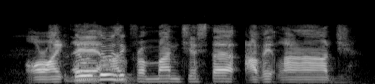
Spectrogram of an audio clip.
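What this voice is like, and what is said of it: Robotic put-on Manchester accent. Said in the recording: “doing his Mancunian accent... That's a bit like how I imagine a robot from Humans might do a Manchester accent... I've got a bit of hay fever, so it's not quite like Manchester... It sounds like a bot with damp.”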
